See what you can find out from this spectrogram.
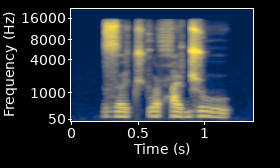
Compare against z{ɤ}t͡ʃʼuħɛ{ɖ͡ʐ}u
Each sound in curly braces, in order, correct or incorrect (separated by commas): correct, correct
